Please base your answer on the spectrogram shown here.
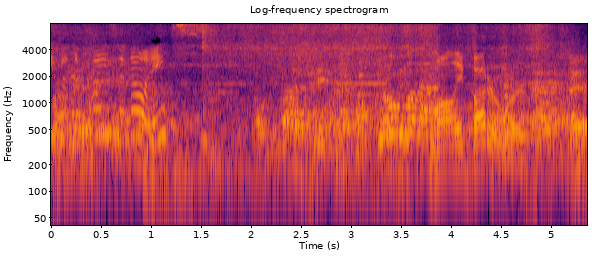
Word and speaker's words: Molly Butterworth: What is the proper way to say your name? It's just Molly Butterworth. What? Molly Butterworth, it's softer.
